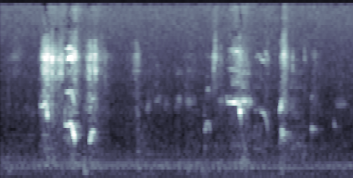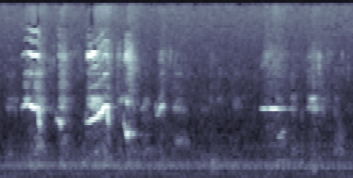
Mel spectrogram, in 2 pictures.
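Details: A female Pembroke Welsh Corgi with her first litter of puppies; short, high, thin whimpers and squeaky whines in scattered bursts.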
